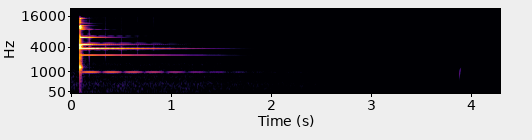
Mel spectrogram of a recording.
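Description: A single bell-like ding, struck once and ringing out with several clear tones, fading away over about a second and a half: an editing sound effect for the end card.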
